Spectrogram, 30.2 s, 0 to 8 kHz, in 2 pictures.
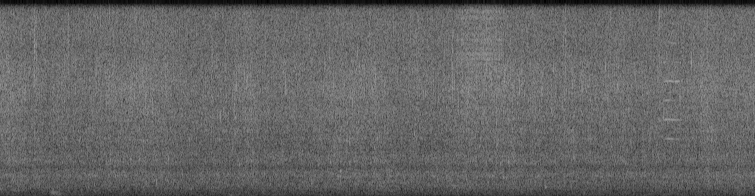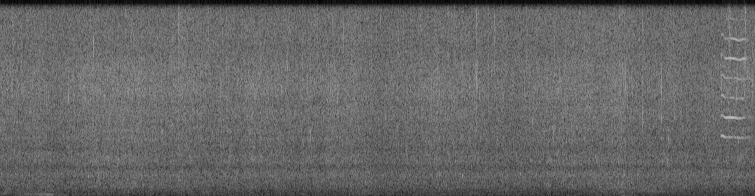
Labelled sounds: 13.3	13.6	killer whale, northern resident, G clan, 3.1 to 4.8 kHz
29.5	30.1	killer whale, northern resident, G clan, 2.2 to 6.5 kHz

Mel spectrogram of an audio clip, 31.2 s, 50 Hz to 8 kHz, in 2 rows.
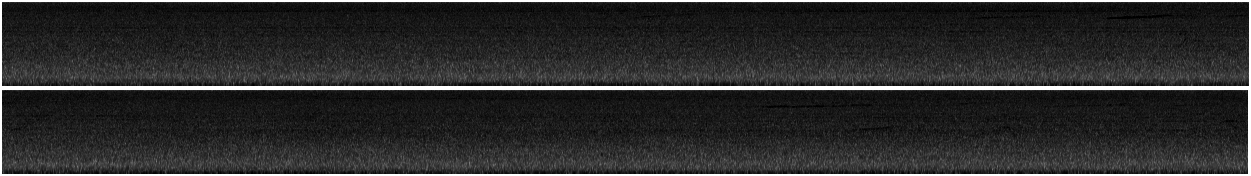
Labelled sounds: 25.1	25.9	killer whale, 4.0 to 5.1 kHz

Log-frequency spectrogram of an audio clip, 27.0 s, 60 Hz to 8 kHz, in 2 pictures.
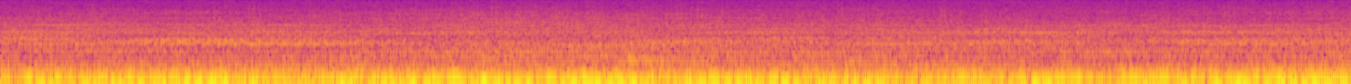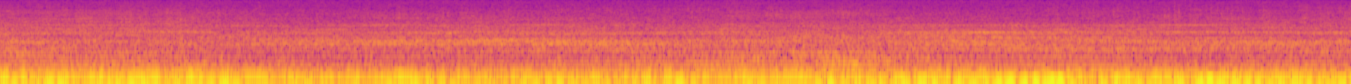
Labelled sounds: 23.2	23.6	vessel noise, 1.1 to 1.3 kHz

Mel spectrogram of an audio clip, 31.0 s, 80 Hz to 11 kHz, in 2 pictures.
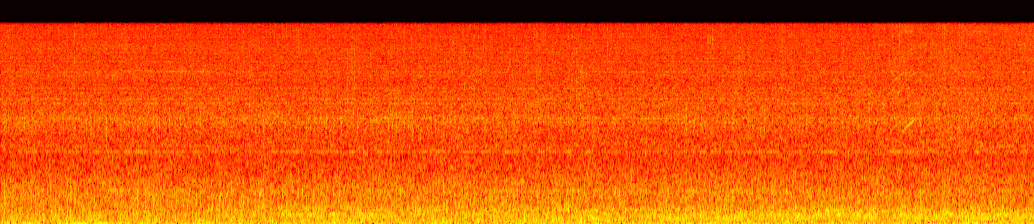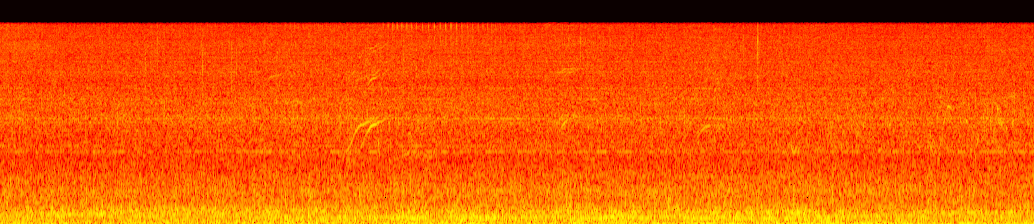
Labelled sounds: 20.6	21.2	killer whale, 1.0 to 5.5 kHz

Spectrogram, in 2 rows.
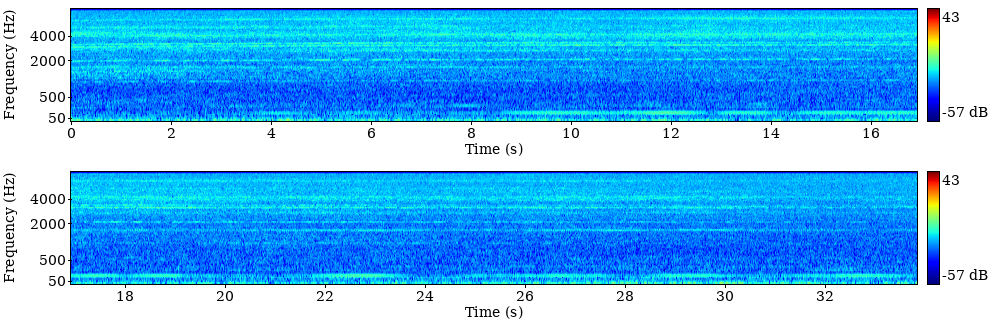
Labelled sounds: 3.0	3.9	vessel noise, 5.1 to 6.5 kHz

